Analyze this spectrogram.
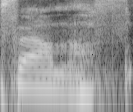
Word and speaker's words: Falmouth: i'm pronouncing it wrong is it foul mouth yep falmouth yeah and uh as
